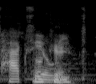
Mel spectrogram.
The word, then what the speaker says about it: Haxy Elite: It's pronounced Haxy Elite. Like if you want to split the words, it's Haxial. Then Elite.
